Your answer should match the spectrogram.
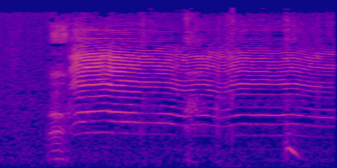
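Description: A sheep bleats loudly, one long wavering cry followed by a shorter call near the end, with no voices in the background, as an old woman milks it in the desert.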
